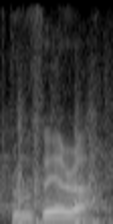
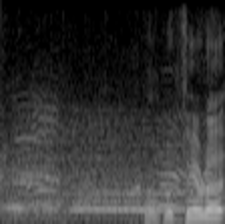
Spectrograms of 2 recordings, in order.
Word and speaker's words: Rivera: about the yellow but wrong about the pronunciation of his name it sounds like rivera rivera since coming on has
